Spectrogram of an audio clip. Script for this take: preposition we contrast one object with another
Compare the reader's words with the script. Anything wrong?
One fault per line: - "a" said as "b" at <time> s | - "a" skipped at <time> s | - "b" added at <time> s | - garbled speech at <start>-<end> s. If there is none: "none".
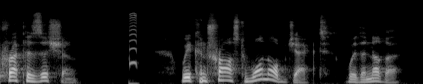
none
